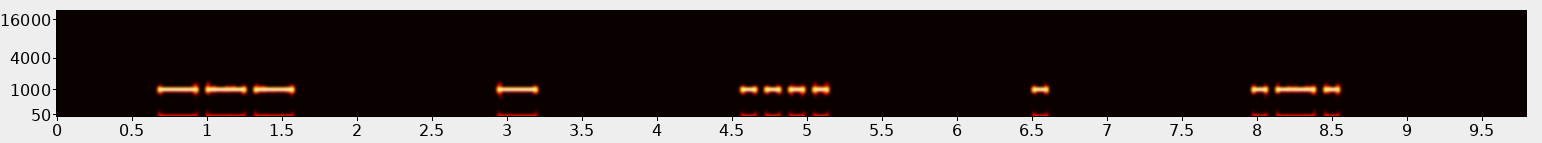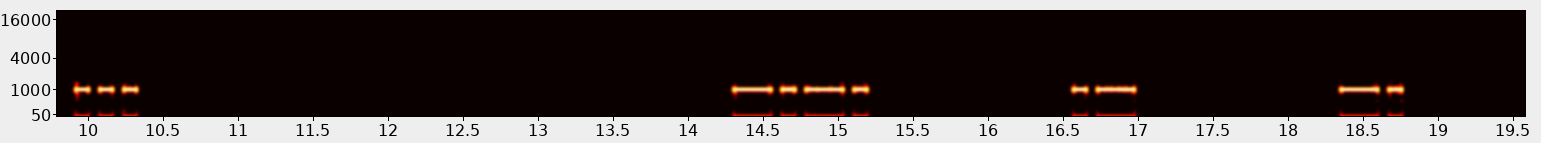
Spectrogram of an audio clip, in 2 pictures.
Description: Morse code, heard as a keyed tone, about 15 wpm, spaced as for 5 wpm, 1000 Hz. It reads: OTHERS CAN
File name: 5wpm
